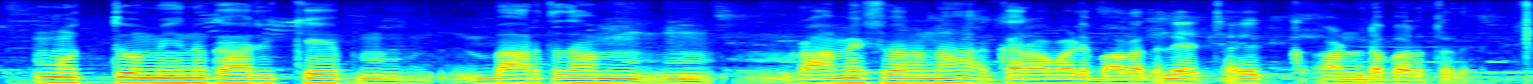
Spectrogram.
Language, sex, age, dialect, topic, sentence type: Kannada, male, 18-24, Dharwad Kannada, agriculture, statement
